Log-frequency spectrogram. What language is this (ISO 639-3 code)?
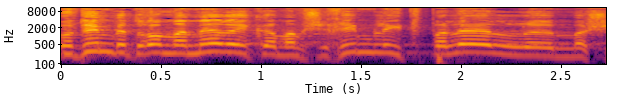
heb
